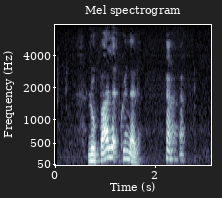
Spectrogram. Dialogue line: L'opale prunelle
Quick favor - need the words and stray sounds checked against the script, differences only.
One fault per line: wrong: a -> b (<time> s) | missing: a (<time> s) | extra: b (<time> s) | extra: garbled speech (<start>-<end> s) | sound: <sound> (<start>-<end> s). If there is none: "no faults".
sound: laugh (2.2-2.6 s)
